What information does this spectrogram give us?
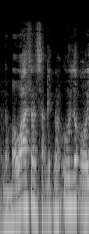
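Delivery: ordinary talk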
